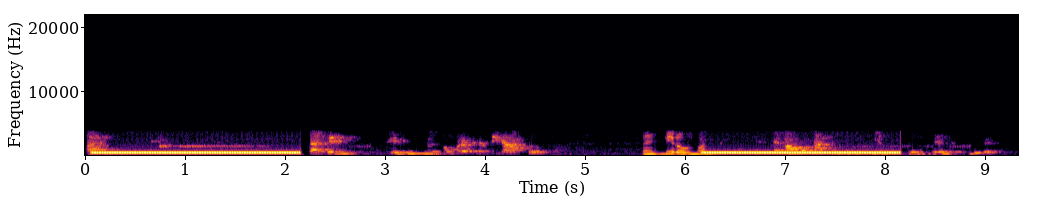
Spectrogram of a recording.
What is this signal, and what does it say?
Ringback tone (North America), 440 + 480 Hz, with speech.
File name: out- - - - - .86145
